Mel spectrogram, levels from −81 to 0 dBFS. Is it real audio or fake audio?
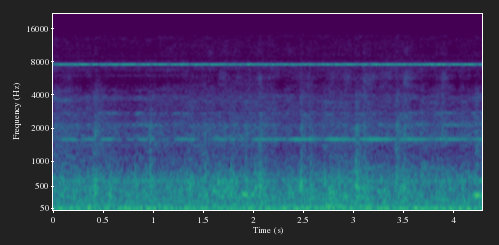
fake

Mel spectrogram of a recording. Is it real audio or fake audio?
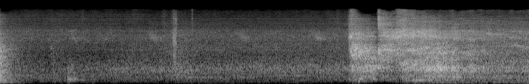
fake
